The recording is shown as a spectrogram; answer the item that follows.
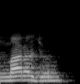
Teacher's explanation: জবরটি হলো হারাকাত, হারাকাতের পর তাড়াতাড়ি জতের উপরে দুই পেশ আছে একে তানবির বলে। তানবিনের পুরো নাকে তুলে পড়তে হয়।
